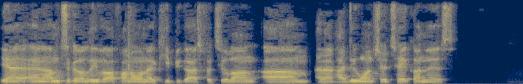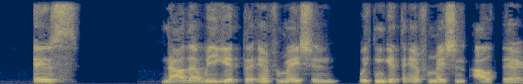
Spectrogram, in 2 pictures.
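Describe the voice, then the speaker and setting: Medium-pitched man at a moderate pace, bright and sharp in tone, with fairly even intonation and a dry, close sound with no echo. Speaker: student caller. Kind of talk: call-in conversation.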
